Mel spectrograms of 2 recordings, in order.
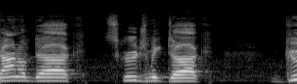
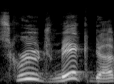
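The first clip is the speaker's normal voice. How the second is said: plain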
